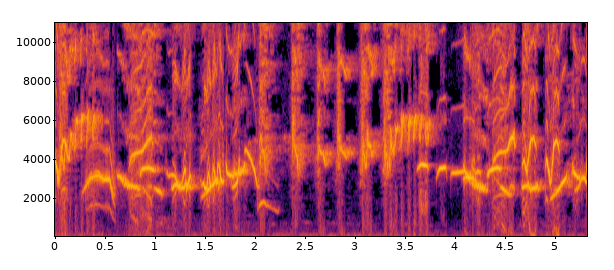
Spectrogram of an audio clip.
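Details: Kacer, the oriental magpie-robin, in fast varied song: looping whistles, quick repeated chips in a brief rattling run, and a downward slurred note, all tumbling together at a rapid pace with nothing else audible.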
